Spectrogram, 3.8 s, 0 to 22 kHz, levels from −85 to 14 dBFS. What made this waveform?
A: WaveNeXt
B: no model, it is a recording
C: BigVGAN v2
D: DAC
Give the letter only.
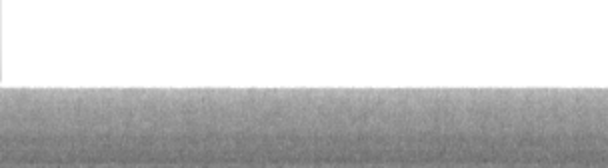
B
